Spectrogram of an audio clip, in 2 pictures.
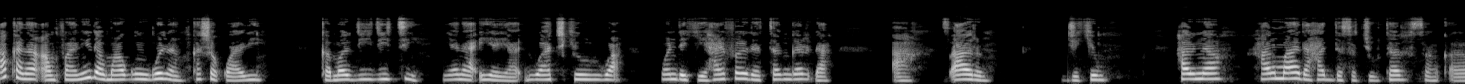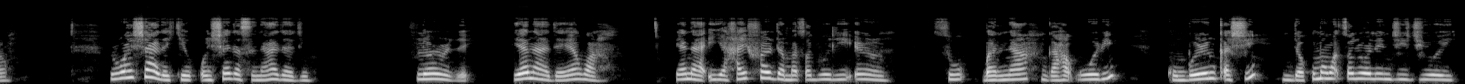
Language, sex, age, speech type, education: Hausa, female, 46-60, spontaneous, tertiary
